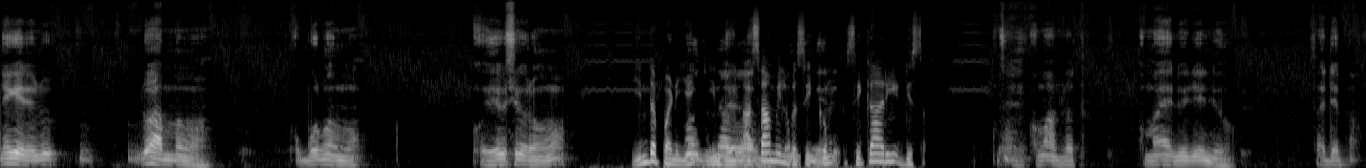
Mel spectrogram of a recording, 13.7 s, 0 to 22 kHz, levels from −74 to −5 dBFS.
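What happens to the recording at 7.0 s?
From 6.74 to 7.23 s the speech dips sharply, by around 20 dB at its deepest. The likely cause is speech suppressed in double talk, where an echo canceller mistakes overlapping talk for echo and attenuates it. Under it, as throughout, runs grainy noise from a tone near 2 kHz, about 24 dB below the speech. These are converter idle tones: an undithered delta-sigma converter falls into repeating bit patterns at low input levels.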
